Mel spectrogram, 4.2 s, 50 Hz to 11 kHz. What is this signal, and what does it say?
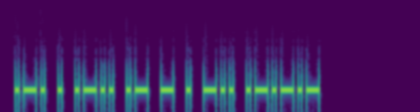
Morse code, heard as a keyed tone, about 28 wpm, 700 Hz. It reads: RELATED.
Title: Sentences from Top 1400 Words 28wpm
